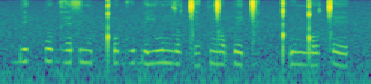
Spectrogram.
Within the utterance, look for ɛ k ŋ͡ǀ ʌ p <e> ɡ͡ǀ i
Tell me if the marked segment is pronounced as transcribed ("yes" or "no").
yes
